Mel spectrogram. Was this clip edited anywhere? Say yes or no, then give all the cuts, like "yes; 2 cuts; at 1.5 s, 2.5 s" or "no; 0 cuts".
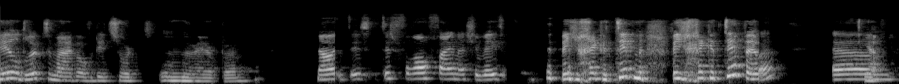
yes; 3 cuts; at 3.3 s, 5.1 s, 7.6 s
